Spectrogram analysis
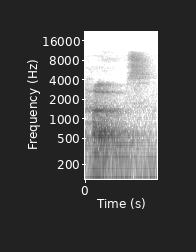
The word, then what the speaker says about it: herbs: On a question of pronunciation here, Lou, in Britain we pronounce the H, we say herbs. But is it correct in America that you say herbs? Right, we only say herbs in America, not herbs.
